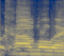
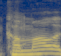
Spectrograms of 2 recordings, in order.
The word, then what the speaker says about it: Kamala: No, That's literally Kamala Harris.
